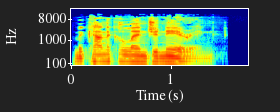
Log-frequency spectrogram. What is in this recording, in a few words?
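"mechanical engineering", British English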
